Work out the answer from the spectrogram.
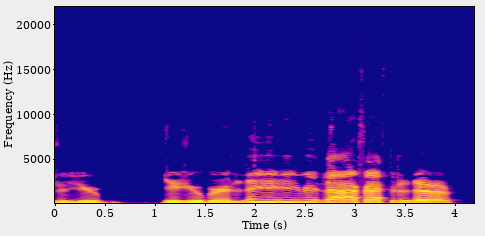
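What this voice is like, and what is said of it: Poor imitation of a singer, Muppet-like. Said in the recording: “That is not a good Cher impersonation ... I sound a little bit like somebody from the Muppets.”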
